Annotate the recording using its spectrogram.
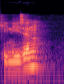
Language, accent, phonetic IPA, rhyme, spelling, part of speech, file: German, Austria, [çiˈneːzn̩], -eːzn̩, Chinesen, noun, De-at-Chinesen.ogg
- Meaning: plural of Chinese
